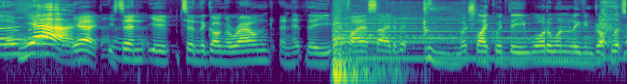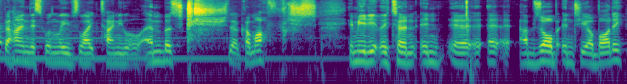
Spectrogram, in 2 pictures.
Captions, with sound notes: Yeah Yeah You turn the gong around and hit the fire side of it *gong* Much like with the water one leaving droplets behind this one leaves like tiny little embers that come off Immediately absorb into your body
